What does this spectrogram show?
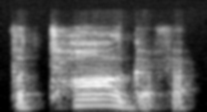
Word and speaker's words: photographer: i'm talking about so i have to learn to stress the correct syllable photographer ah okay i got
